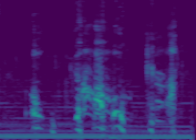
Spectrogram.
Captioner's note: chuckles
